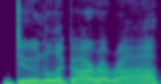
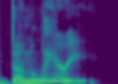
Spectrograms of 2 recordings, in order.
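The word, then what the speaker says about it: Dún Laoghaire: Oh, here, look, most North Americans pronounce it Dun Lagarara, but it's actually Dunleary. Oh, okay, so I was close. Rhymes with Sunbeery.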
